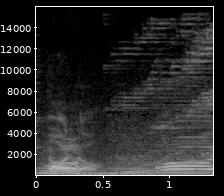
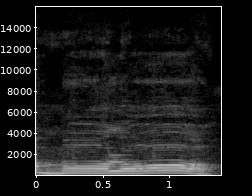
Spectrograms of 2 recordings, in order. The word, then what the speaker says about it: Molo: they were Chinese they could not of course pronounce R. And Molo would also mean port. Marvin ano pangalan lugar niyo? Ahy ito po Moro. Ah Moro.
